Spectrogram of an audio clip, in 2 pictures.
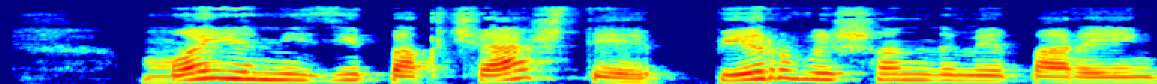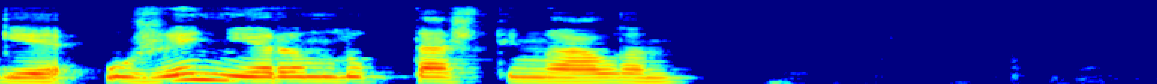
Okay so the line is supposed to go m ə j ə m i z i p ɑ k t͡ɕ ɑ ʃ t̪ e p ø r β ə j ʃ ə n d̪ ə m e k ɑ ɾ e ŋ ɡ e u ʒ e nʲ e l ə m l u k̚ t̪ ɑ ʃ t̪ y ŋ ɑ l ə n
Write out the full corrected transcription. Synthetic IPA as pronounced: m ə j ə n i z i p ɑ k t͡ɕ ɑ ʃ t̪ e p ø r β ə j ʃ ə n d̪ ə m e p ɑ ɾ e ŋ ɡ e u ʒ e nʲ e ɾ ə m l u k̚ t̪ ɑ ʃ t̪ y ŋ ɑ l ə n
